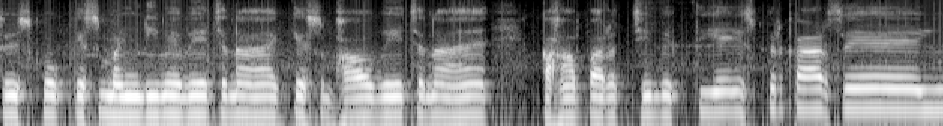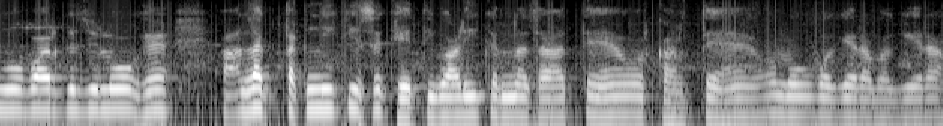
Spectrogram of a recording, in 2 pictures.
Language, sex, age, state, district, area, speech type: Hindi, male, 45-60, Madhya Pradesh, Hoshangabad, rural, spontaneous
